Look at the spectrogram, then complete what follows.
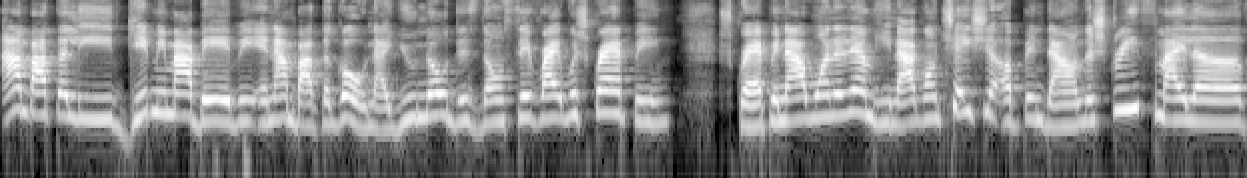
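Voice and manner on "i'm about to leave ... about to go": ordinary talk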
